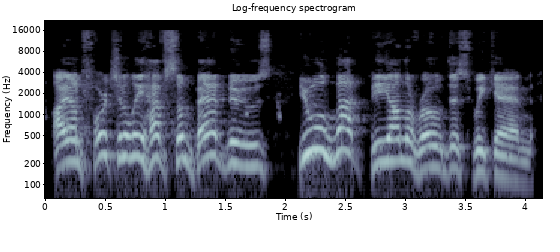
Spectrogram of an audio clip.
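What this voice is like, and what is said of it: Impression of Howard Finkel. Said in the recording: “I can't do a good impression of the next person, otherwise I would. Howard Finkel.”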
